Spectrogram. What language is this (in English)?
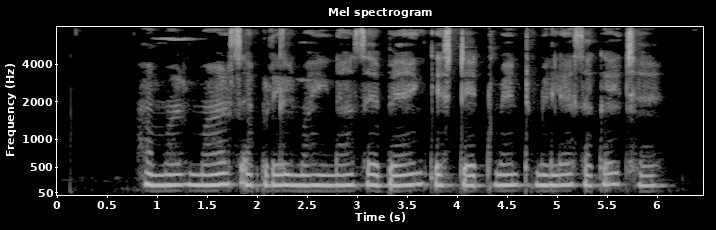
Maithili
